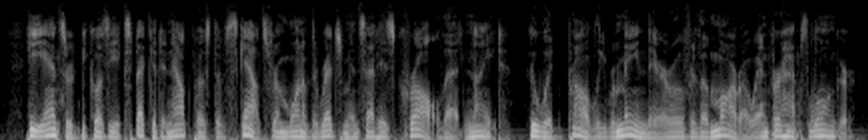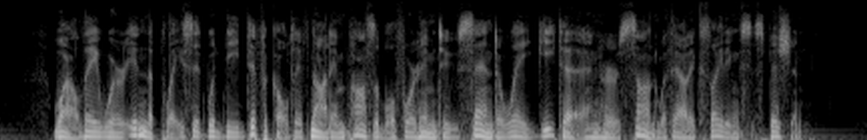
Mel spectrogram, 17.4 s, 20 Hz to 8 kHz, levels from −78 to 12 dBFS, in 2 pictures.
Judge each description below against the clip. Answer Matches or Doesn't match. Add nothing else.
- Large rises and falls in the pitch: Doesn't match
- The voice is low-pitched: Matches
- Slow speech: Doesn't match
